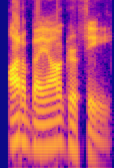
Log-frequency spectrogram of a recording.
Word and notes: autobiography: American English

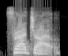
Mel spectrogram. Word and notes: fragile: Indian

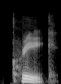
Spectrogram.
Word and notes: creek: American English

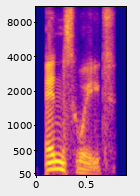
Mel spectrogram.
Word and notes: en suite: British English

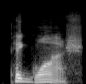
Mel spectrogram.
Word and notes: pigwash: American English

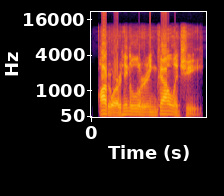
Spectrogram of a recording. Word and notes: otorhinolaryngology: American English

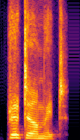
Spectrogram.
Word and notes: pretermit: Indian

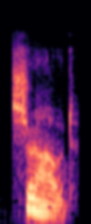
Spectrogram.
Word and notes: shroud: Indian

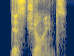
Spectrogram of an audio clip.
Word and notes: disjoint: British English

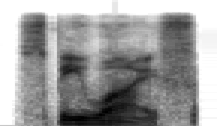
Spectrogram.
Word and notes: spaewife: British English

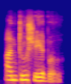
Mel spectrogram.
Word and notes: untouchable: Indian

